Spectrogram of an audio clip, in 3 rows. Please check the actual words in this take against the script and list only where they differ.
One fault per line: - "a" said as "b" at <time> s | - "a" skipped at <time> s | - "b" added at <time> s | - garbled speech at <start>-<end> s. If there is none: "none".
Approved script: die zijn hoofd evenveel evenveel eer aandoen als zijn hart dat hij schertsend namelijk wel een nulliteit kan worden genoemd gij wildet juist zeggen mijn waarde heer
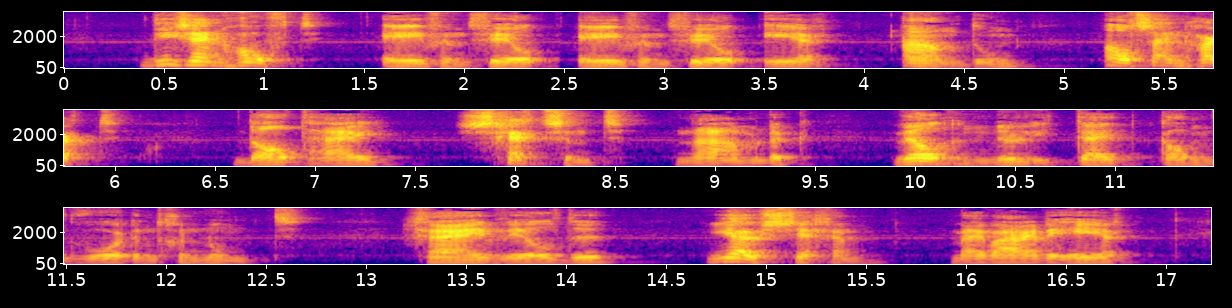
none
